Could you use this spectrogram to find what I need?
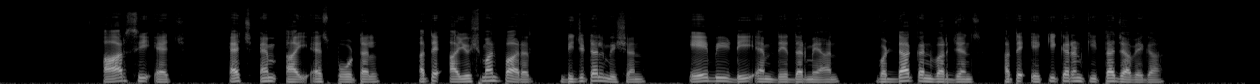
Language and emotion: Punjabi, neutral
